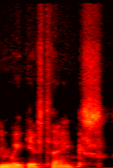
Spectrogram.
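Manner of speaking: calm centering voice with long pauses between phrases; guided meditation. Acted. Teacher centering the group before class, calm guided meditation. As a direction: guide them gently into the breath, unhurried.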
